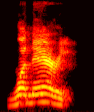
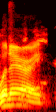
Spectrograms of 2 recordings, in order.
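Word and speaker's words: Nwaneri: This happens every recruiting cycle, and I actually asked Steve Wolfgang about this guy's name, Williams, and it's spelled N W A N E R I. I feel like I'm on the ESPN spelling bee as I close my eyes, and it's I believe it's pronounced Wanneri.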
